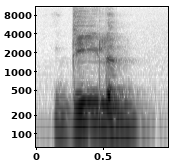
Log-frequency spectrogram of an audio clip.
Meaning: to sell drugs
- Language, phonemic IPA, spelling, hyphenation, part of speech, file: Dutch, /ˈdiːlə(n)/, dealen, dea‧len, verb, Nl-dealen.ogg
